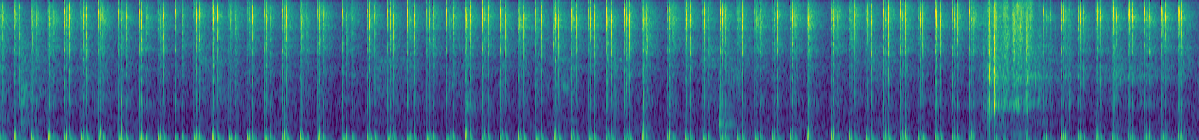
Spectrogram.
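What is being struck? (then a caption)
Plastic drink bottle. Fingertips and nails tap and scratch an empty, hollow clear PET drink bottle with an orange label and orange cap. The result is a quick, fairly steady stream of short, dry taps, each a deep hollow thump with a bright clicky edge. Near the end, a brief scratchy rasp breaks in before the tapping resumes.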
